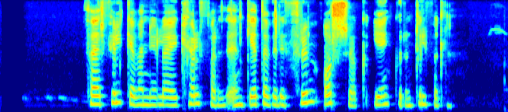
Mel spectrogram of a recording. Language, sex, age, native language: Icelandic, female, 30-39, Icelandic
